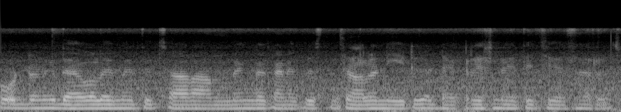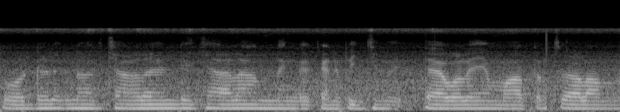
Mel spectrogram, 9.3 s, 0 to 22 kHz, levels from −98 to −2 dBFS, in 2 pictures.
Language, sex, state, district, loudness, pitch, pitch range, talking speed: Telugu, male, Andhra Pradesh, Guntur, -32 LUFS, 135 Hz, 130-140 Hz, 140 wpm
